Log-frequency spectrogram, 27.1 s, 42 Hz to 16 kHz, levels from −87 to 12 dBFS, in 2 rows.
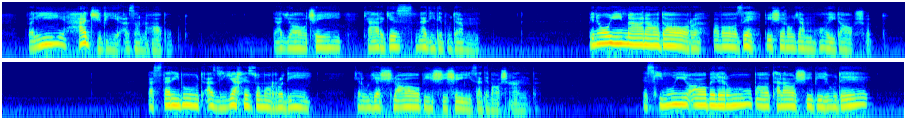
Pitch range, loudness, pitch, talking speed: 105-150 Hz, -31 LUFS, 125 Hz, 85 wpm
